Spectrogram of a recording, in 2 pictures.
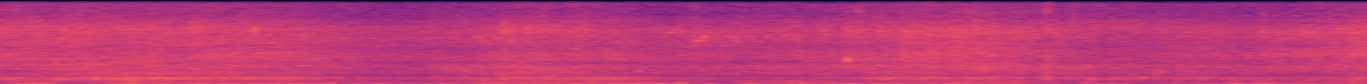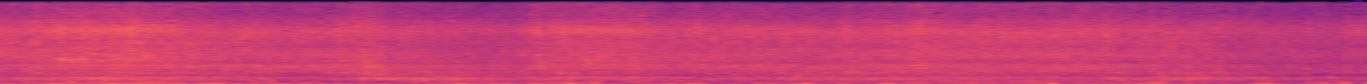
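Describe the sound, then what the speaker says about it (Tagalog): Sea waves wash against the shore beside a moored wooden boat, a continuous rough surf with steady wind buffeting the microphone and no clear breaks between swells. "Ito ay maalon. Sa gilid po. Ito po ay dagat na."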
